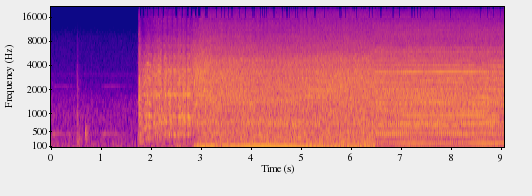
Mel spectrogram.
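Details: Land Rover Discovery 2 with a freshly assembled engine, first start after a new starter was fitted: brief crank, clean catch, flare, then a steady even idle with no knocks or misses.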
